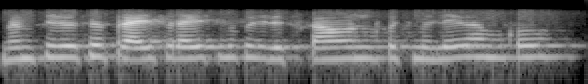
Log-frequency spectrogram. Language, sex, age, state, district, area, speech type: Hindi, female, 18-30, Madhya Pradesh, Betul, rural, conversation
